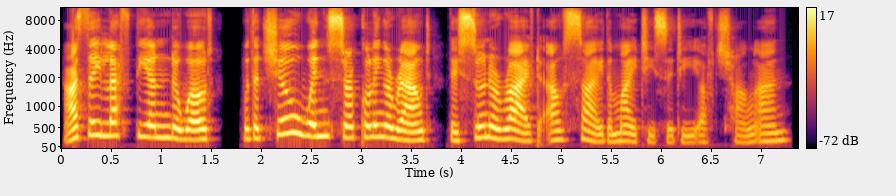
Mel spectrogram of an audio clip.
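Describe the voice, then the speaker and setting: A woman's voice: on the high side, measured pace, few pauses, a bit bright. A woman giving scripted storytelling narration for an audio drama.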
